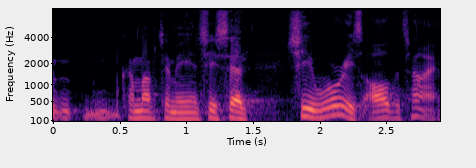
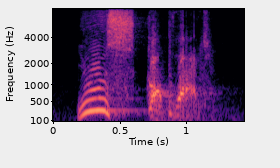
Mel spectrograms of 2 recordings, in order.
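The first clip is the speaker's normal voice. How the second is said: put-on very high and loud British accent; 12 semitones higher, 7 dB louder than usual. Quoting what the speaker's british father always said to them: british accent. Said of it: "with his British accent".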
